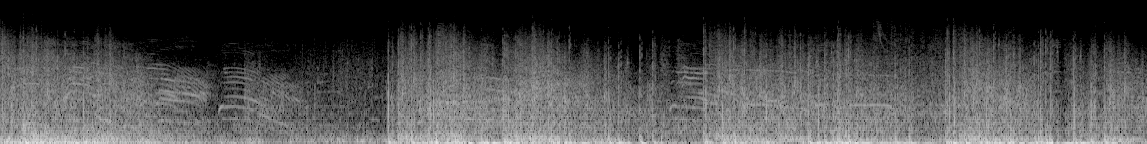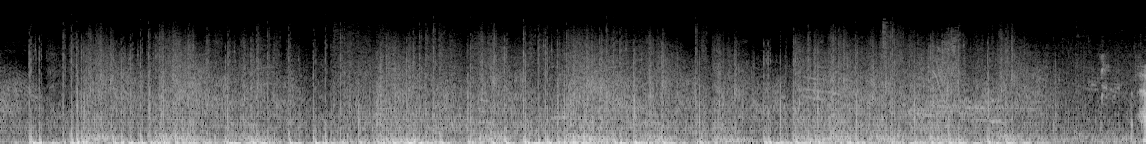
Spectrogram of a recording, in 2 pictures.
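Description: Civil War artillery battery and musket volleys in Ultimate General: Civil War crack and boom repeatedly in dense, overlapping bursts, loud and sustained, with a voice speaking intermittently underneath.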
